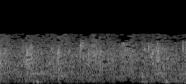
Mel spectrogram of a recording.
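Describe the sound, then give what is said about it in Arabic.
An audience claps at a public event in Egypt. The applause is dense and steady, with a dull, muffled quality. “دي هواية جميلة أو هواية التسقيف دي يعني حاجة جميلة خالص.”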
